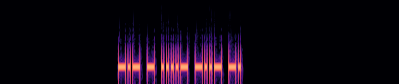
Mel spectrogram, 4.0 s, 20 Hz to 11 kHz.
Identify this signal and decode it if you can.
Morse code, heard as a keyed tone, about 50 wpm, 700 Hz. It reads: KT4XN
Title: Call Signs Repeated 3x - 50wpm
